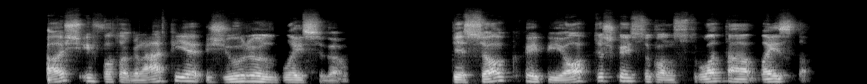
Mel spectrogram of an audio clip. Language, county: Lithuanian, Tauragė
